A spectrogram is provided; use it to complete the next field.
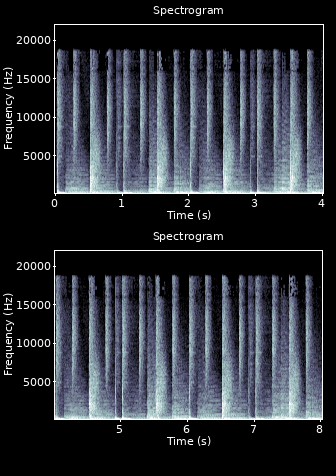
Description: The final effect in action
The two sounds together with the final effect in place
